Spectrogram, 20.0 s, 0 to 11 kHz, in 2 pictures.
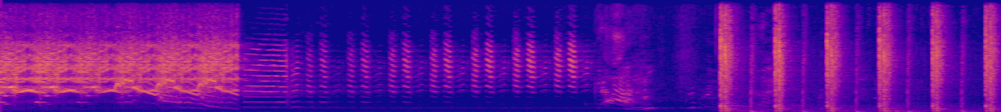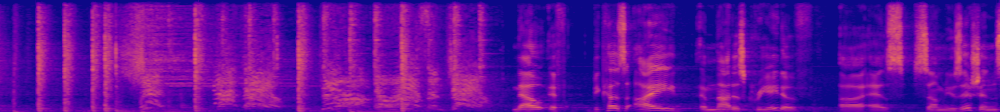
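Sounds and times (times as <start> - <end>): drum beat: 7.2 - 15.0.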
